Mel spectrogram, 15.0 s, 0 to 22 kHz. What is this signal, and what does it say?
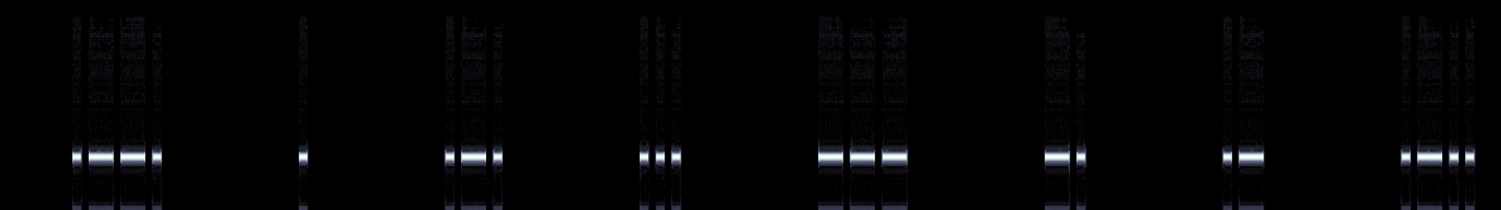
Morse code, heard as a keyed tone, about 15 wpm, spaced as for 5 wpm, 1000 Hz. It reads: PERSONAL
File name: qotdfiles / 5wpm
